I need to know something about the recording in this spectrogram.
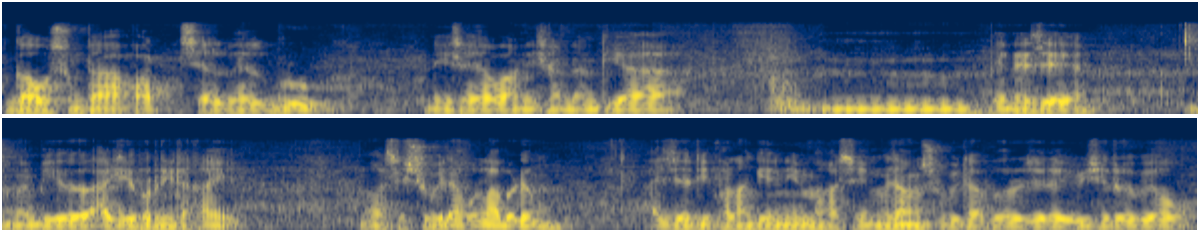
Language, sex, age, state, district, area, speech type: Bodo, male, 18-30, Assam, Kokrajhar, rural, spontaneous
